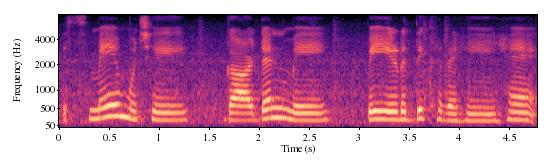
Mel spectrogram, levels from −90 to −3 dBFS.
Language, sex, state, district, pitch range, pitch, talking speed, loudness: Hindi, female, Madhya Pradesh, Katni, 190-230 Hz, 210 Hz, 100 wpm, -15 LUFS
